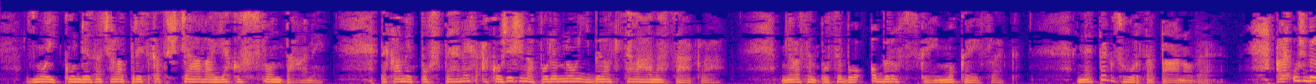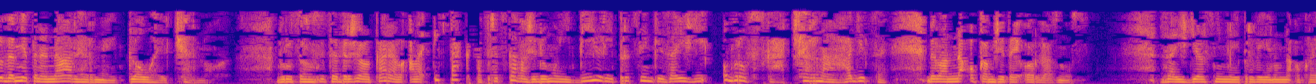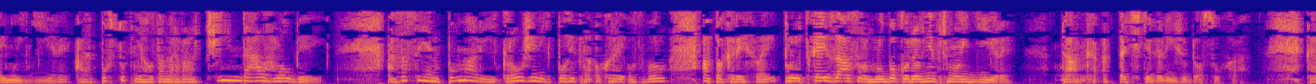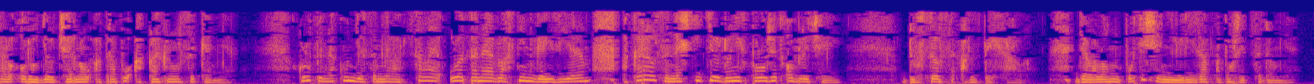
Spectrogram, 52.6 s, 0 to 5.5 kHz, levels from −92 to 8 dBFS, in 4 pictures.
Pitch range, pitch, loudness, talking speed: 150-195 Hz, 170 Hz, -22 LUFS, 170 wpm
